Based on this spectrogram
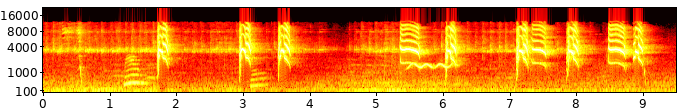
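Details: Male talking Indian ringneck parakeets: a burst of piercing, harsh squawks, several in quick pairs. One is followed by a low wavering whistle, with a few softer squeaks early on.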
